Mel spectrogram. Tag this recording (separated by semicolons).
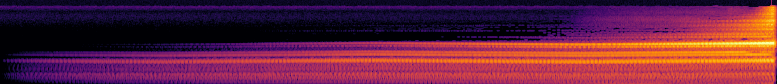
build; metallic; processed; reverse; riser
